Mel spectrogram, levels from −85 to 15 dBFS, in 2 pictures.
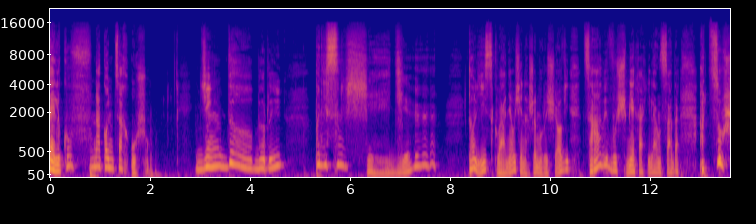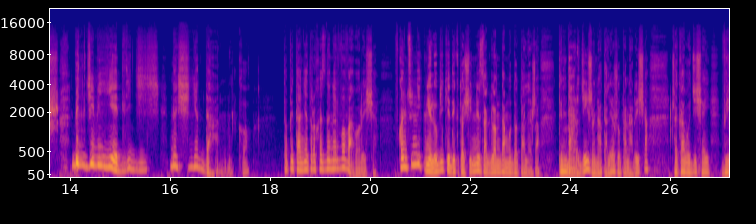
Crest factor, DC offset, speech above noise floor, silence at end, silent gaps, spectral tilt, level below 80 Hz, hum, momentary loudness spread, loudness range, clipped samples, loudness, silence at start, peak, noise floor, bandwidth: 20 dB; under 0.1%; 37 dB; 0 s; none; -5.5 dB/octave; -40 dBFS; none; 15 LU; 6 LU; under 0.1%; -24 LUFS; 0 s; -4 dBFS; -60 dBFS; 16 kHz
